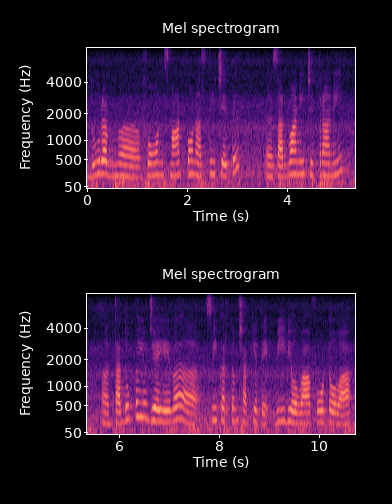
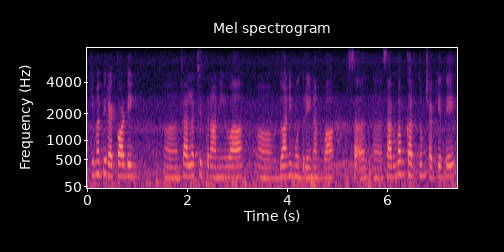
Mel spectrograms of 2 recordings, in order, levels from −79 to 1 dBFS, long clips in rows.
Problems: none marked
